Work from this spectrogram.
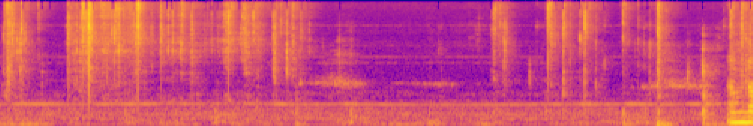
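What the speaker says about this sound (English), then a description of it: "Cut some slices of Swiss roll." A knife slicing through a soft Swiss roll cake, quiet close squishy cuts repeated at an uneven pace with small clicks and kitchen handling noise, no talking.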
